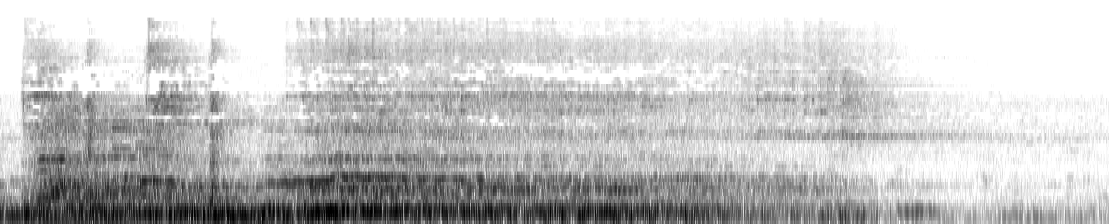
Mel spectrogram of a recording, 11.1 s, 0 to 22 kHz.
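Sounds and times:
person singing: 0:00.0 - 0:09.5
bass: 0:00.0 - 0:11.0.

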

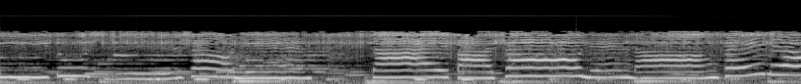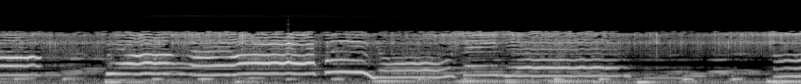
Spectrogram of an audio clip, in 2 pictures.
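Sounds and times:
old pop song in waltz time: 0:00.0 - 0:16.0.

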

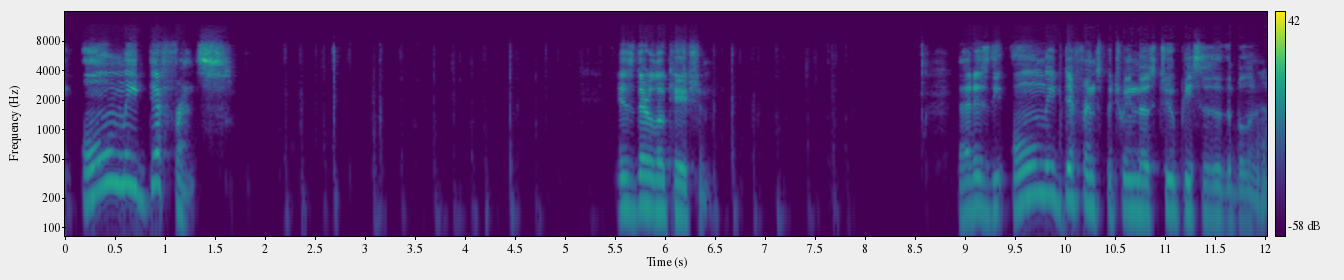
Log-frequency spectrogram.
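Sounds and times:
typing on computer keyboard: 0:02.2 - 0:05.4, 0:06.4 - 0:08.0.

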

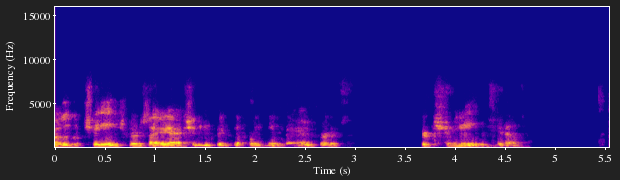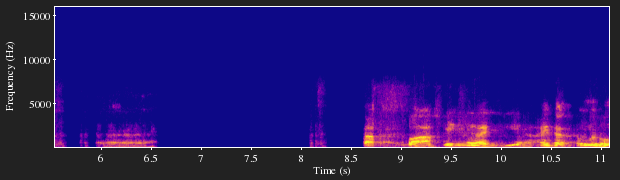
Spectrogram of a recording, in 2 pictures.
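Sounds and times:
man saying uhh: 0:00.0 - 0:02.8, 0:03.7 - 0:04.6, 0:08.6 - 0:10.2.

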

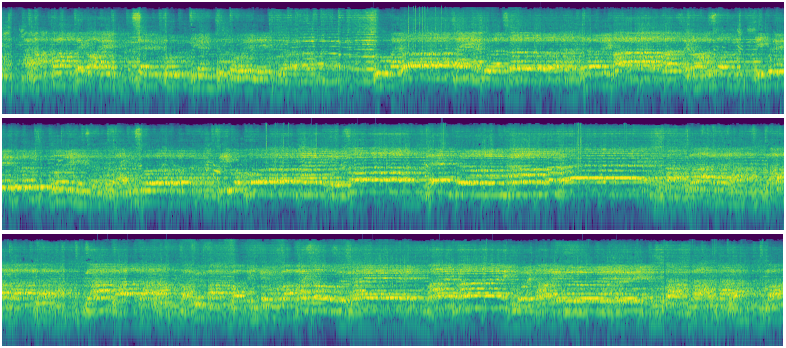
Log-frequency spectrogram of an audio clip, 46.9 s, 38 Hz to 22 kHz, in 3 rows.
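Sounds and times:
men's choir singing: 0:00.0 - 0:46.9
musical accompaniment: 0:00.0 - 0:46.9.

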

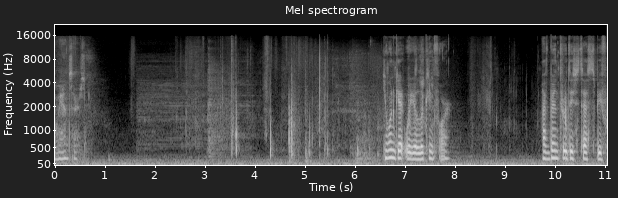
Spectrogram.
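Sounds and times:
low room rumble: 0:00.0 - 0:11.0.

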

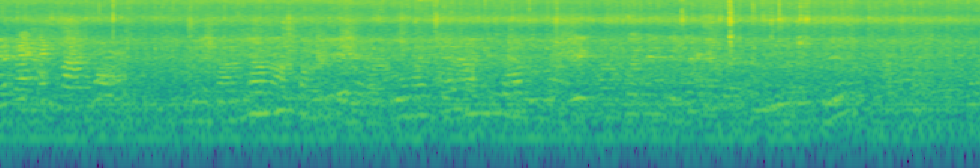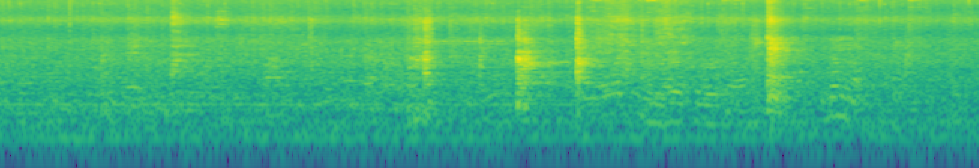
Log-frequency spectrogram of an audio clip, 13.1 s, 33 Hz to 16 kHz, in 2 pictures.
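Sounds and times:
food sizzling on a griddle: 0:00.0 - 0:13.0.

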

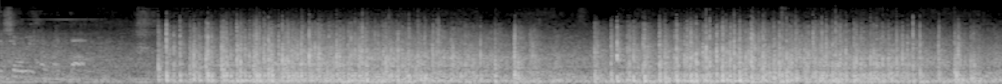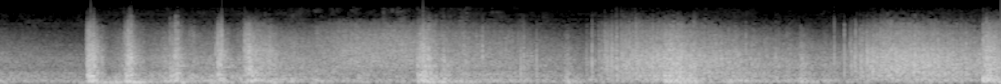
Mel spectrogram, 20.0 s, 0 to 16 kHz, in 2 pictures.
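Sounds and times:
fireworks cracking and banging: 0:01.5 - 0:20.0.

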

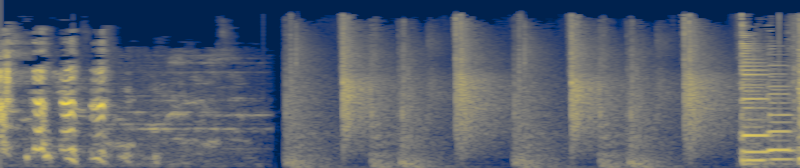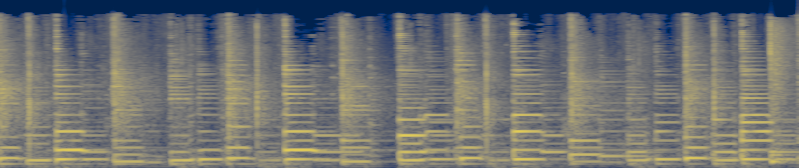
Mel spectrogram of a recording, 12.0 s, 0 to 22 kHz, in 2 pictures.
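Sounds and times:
person laughing: 0:00.0 - 0:01.4
acoustic guitar strumming: 0:05.6 - 0:11.9.

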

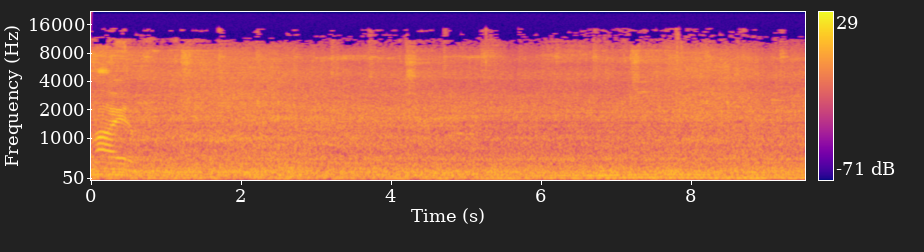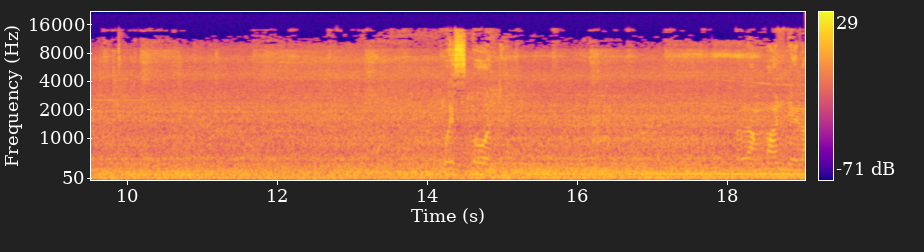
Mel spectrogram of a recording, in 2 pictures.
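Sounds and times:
engine and tyre rumble: 0:00.0 - 0:19.0.

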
